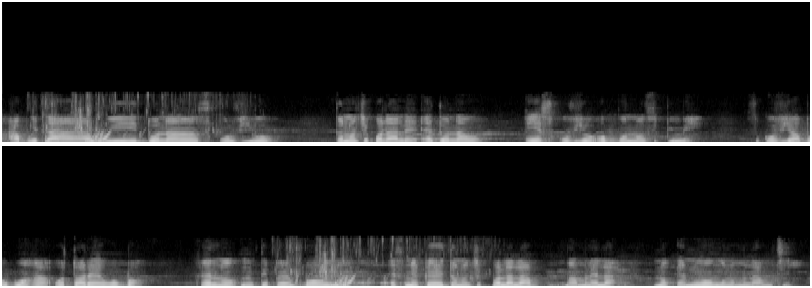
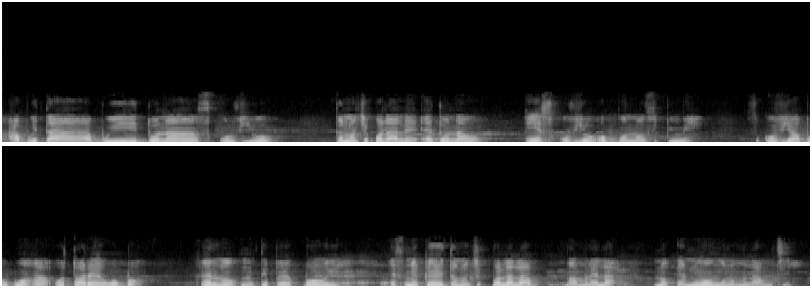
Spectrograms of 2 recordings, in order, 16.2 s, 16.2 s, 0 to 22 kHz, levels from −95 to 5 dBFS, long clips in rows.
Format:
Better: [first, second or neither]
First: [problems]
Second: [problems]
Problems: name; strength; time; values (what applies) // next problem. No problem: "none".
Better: second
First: background sound (Water / Splash, splatter); 8 dB below the speech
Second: none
